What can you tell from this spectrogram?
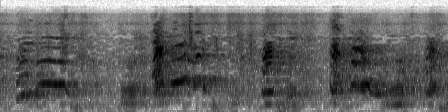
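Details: Nine-month-old Boerboel female in protection training, kept off the sleeve to build frustration, intensity and focus on the man. Sharp yipping barks recur about once a second, with high whining between bursts.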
